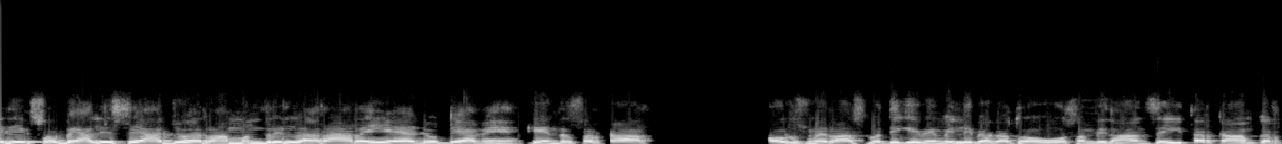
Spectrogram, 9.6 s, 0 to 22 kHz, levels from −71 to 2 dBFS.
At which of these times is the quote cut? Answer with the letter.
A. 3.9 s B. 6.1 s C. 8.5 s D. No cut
A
